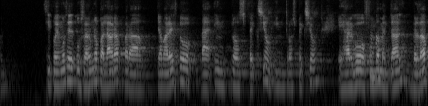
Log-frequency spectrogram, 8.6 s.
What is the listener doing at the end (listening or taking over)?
listening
